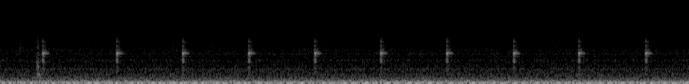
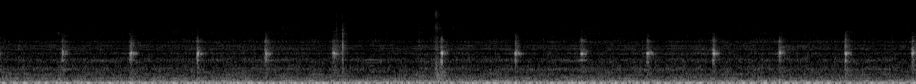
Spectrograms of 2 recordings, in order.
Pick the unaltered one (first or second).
first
